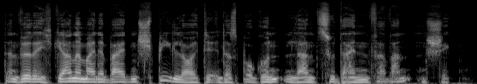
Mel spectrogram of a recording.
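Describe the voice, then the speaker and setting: A mighty king, gentle and accommodating, mid-pitched male voice with dry close studio sound. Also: moderate pace, gravelly, no room sound. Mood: kindly. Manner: kind, accommodating. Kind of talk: radio play acting.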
